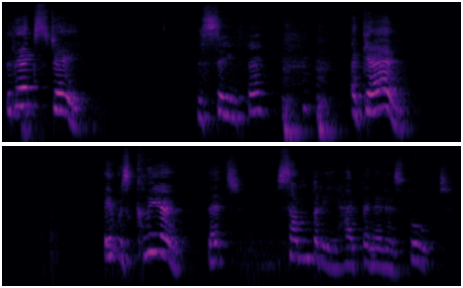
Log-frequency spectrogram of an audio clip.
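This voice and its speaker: In a longhouse hall before a live audience, a middle-aged storyteller with a Scottish accent recounts a folk tale in a high, sing-song voice, slowly and with frequent pauses. Her manner is homely and chatty with folksy asides, and the distant mic picks up plenty of room echo.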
